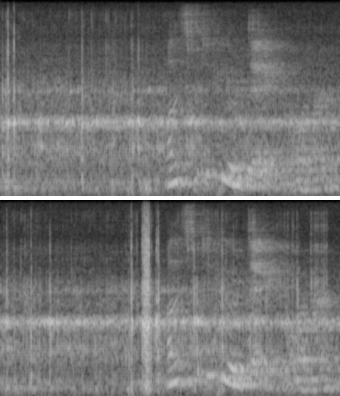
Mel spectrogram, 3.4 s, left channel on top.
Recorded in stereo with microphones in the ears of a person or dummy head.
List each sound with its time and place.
1.7 s a woman speaking: 15° right (ahead or behind), 1.6 m; by 3.3 s 35° right (ahead or behind), 3.5 m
